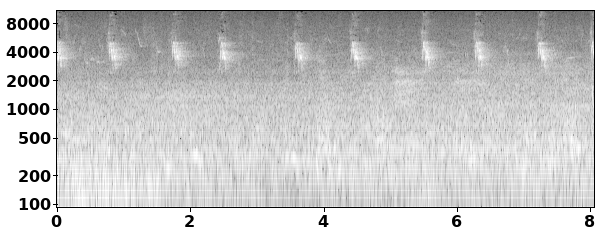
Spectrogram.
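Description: A small bird repeats a short, high chirp a little more than once a second, over a steady low rumble from an electric multiple-unit train approaching the platform.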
